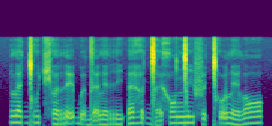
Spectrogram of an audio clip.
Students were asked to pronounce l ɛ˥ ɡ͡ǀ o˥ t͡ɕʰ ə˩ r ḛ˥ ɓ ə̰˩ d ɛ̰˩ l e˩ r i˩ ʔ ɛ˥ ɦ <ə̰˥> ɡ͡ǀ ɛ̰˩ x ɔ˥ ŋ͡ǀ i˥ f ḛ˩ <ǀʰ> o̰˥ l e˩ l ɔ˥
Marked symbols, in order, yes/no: yes, yes

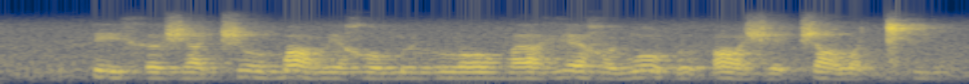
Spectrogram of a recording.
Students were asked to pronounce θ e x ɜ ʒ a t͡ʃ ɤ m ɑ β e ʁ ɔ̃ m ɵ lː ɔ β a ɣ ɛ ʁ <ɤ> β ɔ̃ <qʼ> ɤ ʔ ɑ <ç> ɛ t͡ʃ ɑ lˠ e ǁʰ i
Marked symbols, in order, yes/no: no, no, no

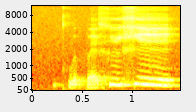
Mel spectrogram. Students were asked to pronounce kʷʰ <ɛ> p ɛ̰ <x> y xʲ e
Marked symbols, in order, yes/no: no, yes

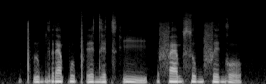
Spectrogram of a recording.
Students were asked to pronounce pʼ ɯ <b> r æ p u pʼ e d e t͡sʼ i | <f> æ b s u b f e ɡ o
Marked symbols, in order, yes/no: yes, yes

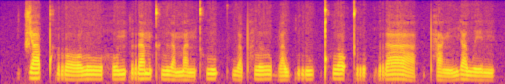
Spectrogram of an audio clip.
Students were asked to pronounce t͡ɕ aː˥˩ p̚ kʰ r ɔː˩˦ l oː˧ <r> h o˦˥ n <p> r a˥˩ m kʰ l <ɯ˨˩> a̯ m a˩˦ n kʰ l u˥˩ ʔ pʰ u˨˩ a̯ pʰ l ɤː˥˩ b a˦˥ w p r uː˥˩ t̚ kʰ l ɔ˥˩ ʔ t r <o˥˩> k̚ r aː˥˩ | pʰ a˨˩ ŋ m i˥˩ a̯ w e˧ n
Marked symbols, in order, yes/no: no, yes, yes, no

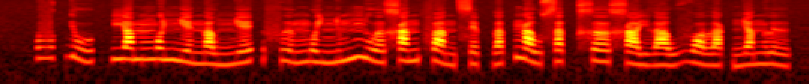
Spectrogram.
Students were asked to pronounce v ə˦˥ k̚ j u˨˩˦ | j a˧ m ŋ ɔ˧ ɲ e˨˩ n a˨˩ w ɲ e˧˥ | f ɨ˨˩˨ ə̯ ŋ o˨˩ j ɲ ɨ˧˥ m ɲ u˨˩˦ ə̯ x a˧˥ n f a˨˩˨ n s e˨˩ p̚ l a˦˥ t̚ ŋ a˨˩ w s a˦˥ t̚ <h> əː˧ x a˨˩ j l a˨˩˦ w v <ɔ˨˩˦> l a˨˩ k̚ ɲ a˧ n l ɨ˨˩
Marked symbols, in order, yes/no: no, no

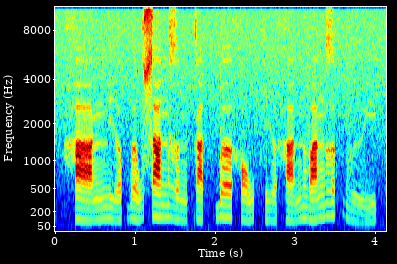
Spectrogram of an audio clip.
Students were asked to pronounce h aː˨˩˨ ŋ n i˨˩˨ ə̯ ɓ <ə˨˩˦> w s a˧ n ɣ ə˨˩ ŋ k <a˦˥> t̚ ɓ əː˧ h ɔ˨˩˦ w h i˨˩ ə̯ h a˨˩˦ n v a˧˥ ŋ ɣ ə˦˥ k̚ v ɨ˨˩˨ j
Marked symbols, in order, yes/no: yes, no

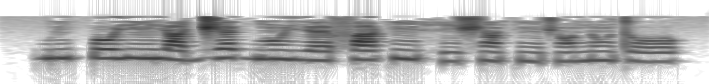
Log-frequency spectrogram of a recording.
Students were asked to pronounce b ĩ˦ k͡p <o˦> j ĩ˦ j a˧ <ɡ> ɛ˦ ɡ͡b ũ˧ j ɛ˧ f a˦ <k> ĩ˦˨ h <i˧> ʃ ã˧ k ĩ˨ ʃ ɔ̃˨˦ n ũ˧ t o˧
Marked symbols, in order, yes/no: yes, no, yes, no

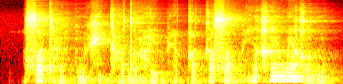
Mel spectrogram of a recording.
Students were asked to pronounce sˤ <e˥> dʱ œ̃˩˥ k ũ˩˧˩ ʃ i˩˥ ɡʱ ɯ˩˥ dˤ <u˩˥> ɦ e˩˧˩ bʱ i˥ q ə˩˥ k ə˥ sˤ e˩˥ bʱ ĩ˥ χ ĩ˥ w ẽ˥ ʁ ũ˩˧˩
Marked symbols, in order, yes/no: yes, no

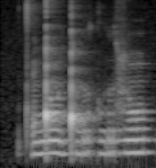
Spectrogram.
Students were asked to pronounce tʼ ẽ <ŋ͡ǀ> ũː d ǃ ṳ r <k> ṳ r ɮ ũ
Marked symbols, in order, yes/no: no, yes

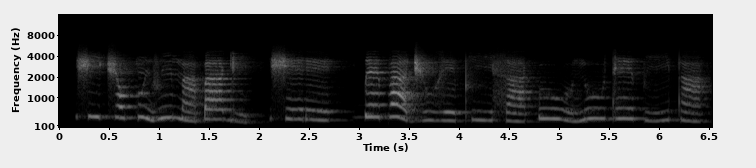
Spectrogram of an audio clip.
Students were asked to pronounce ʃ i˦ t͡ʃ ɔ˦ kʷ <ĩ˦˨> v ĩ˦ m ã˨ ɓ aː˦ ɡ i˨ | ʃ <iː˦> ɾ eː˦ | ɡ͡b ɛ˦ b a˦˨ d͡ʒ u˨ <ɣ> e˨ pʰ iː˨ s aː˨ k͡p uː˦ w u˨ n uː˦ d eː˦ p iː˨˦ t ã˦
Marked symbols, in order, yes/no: yes, no, yes

